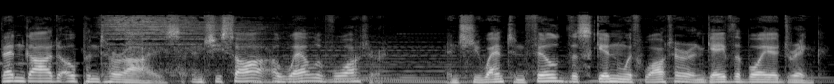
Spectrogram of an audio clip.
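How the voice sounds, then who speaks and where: A man with a mid-pitched voice reads scripture as a narrator. His delivery is formal and measured, with background music underneath.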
